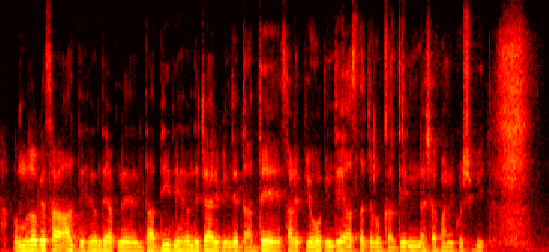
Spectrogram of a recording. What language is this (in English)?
Dogri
